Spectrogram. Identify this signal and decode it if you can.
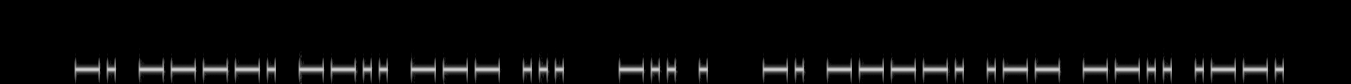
Morse code, heard as a keyed tone, about 15 wpm, 700 Hz. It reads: N9ZOS DE N9WZP
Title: USA Callsign DE Callsign - 5 Characters - 15wpm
